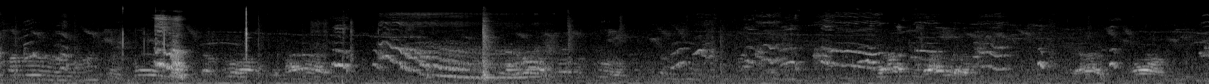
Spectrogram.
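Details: Rottweiler puppy whimpering: many high, curved, harmonic whines rising and falling, often overlapping, with short yips between them over about twelve seconds. Scattered clicks and sharp knocks run underneath.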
